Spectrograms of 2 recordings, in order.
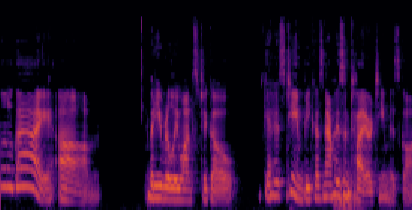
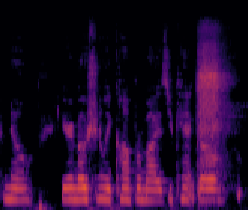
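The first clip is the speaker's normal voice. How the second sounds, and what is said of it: Imitates an anime character's voice. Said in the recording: “great Shikamaru impression. ... Perfect.”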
